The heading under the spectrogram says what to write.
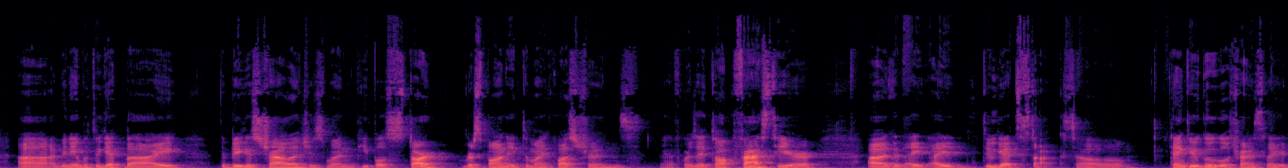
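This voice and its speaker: A man's bright, sharp voice with an American accent, at a fairly slow pace amid audible room echo. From United States. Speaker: psychotherapist and vlogger. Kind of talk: casual vlog update. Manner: hesitant, many fillers and repeats.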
